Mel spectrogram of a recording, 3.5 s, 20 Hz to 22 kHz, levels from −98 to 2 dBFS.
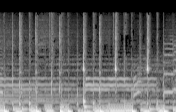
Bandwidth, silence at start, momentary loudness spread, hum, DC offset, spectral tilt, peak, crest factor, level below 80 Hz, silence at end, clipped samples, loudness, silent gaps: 13.5 kHz; 0 s; 3 LU; none; under 0.1%; -6 dB/octave; 0 dBFS; 10 dB; -12 dBFS; 0 s; under 0.1%; -14 LUFS; none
